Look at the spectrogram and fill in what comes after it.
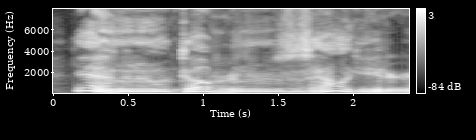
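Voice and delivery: laid-back, unbothered, calm, totally chill delivery. Retelling how he casually tells an alligator story: imitating Jeremy, very chill. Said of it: "he's so chill as a person".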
